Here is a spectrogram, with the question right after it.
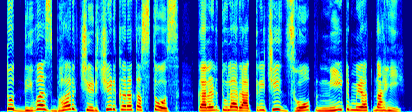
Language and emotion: Marathi, angry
